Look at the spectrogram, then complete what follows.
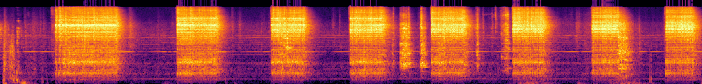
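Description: MIG welder stitch-welding sheet-metal body panels: about eight short crackling bursts of roughly a second each, with short pauses between. The wide gap is being welded in short stitches, not in one pass, because a single pass at this setting would blow a hole through the thin metal.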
